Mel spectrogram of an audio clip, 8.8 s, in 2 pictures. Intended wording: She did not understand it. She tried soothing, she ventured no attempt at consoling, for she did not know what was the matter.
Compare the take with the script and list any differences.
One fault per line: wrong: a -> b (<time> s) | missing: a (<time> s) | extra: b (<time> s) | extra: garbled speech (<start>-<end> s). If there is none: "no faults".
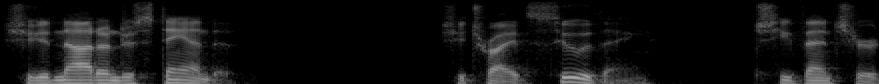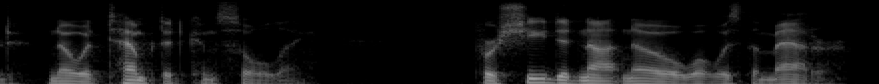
no faults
